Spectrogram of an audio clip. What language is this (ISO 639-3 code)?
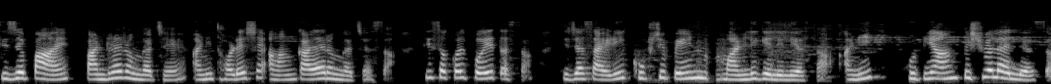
kok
